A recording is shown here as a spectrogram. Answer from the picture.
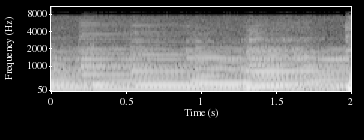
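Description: Instrumental passage with no singing: an acoustic guitar played along with a keyboard backing, the chords changing a few times.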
